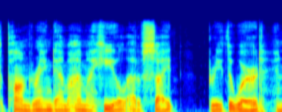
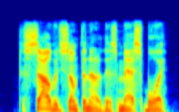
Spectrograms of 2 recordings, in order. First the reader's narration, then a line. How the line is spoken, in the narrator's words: he snapped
